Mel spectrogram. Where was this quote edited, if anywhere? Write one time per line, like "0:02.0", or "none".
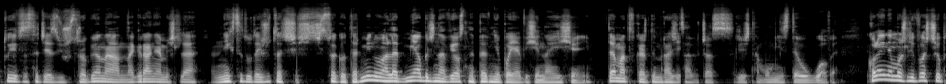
0:02.0
0:06.8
